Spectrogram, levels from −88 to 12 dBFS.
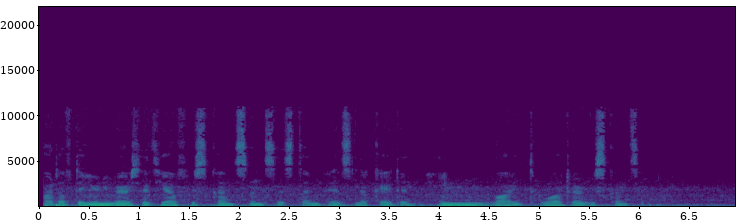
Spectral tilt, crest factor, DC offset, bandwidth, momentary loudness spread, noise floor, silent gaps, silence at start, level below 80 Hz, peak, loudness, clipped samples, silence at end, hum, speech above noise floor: -6.5 dB/octave; 16 dB; under 0.1%; 11 kHz; 12 LU; -61 dBFS; none; 0.05 s; -54 dBFS; -22 dBFS; -40 LUFS; under 0.1%; 0 s; none; 22 dB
